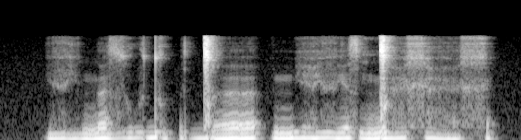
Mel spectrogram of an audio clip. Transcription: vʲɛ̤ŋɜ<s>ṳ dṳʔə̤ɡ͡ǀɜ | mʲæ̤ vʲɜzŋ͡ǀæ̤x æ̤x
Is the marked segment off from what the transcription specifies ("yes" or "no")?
yes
